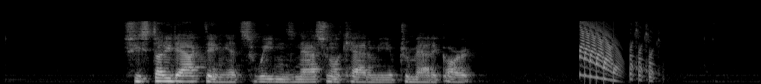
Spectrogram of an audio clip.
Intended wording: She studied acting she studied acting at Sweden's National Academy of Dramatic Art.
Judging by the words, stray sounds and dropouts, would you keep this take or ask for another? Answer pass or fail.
fail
